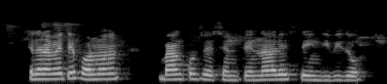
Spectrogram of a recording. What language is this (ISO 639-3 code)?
spa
